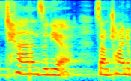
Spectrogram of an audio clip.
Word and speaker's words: Tanzania: adapt wwf's T Tanzania I always say that people must say Tanzania it's Tanzania so I'm trying to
